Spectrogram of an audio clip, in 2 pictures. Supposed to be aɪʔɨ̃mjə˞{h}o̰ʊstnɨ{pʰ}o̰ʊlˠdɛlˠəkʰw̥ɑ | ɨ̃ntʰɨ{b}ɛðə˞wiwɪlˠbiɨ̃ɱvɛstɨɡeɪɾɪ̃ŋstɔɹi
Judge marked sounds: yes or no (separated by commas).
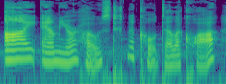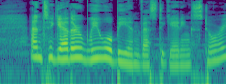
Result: yes, no, no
